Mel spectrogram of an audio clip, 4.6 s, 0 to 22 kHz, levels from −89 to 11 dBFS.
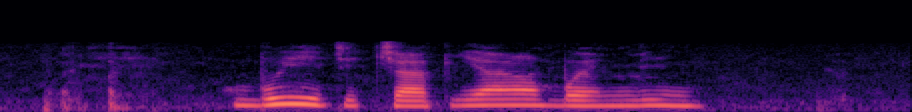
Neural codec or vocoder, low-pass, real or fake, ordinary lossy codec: codec, 16 kHz, 4 kbps, FunCodec, trained on LibriTTS, 50 frames a second; 5.4 kHz; fake; MP3, 48 kbps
